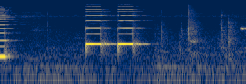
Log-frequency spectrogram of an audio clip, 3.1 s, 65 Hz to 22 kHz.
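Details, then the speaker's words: HP ProBook 440 G7 laptop at power-on, charger connected directly with the battery isolated: a few short, sharp high-pitched beeps, a startup beep error still present; the RAM is to be tested next and the cause is not yet found. "so i will switch it on and still giving us the same problem so it's the same problem coming up"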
